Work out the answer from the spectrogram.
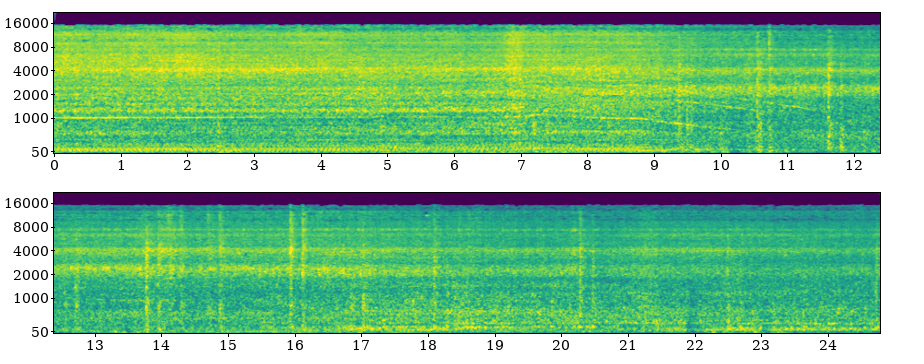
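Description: Diesel train running steadily: a low engine drone with a thin high whine that falls in pitch around seven to nine seconds in. After that the drone eases and the rumble of the moving train carries on.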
